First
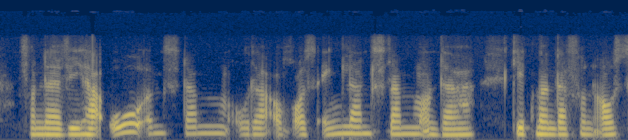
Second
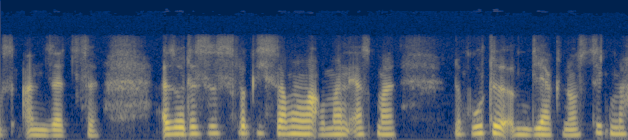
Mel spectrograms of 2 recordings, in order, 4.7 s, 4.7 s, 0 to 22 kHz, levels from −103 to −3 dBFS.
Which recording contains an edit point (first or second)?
second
